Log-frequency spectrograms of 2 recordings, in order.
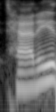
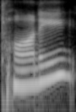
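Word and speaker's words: Taney: the same league as Tanny. That's like, it's just the fact that like we're not as bad, clearly, because small correction. I think it's pronounced Tawny.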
